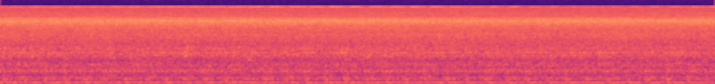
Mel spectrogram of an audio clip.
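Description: A front-loading washing machine hums during the wash.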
